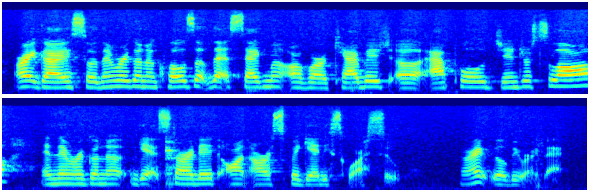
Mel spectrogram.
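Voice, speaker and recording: Speaking at a fairly quick pace, a woman with a slight Barbadian accent has a fairly high pitch and ordinary pitch variation. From Barbados. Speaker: cooking show host. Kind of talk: cooking demonstration. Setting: studio kitchen. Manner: casual, chatty.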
